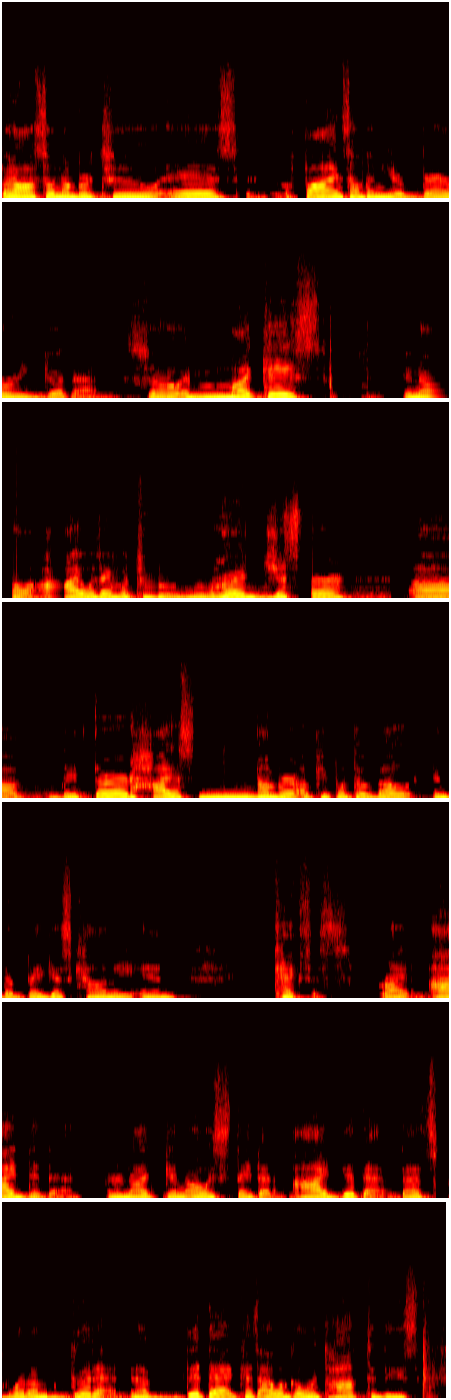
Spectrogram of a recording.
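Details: Stuttering in an adult man who grew up with a severe overt stutter and still gets stuck on a word here and there.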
